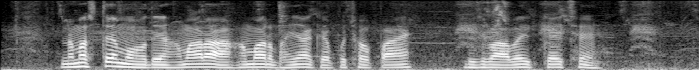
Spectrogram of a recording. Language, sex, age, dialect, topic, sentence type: Maithili, male, 36-40, Bajjika, banking, question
